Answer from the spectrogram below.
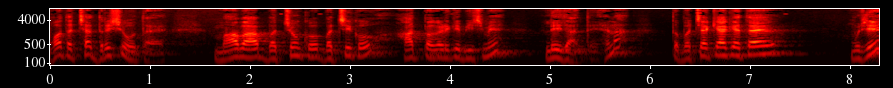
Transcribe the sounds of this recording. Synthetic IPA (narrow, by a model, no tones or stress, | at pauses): bɔːt̪ɐtːʃʰad̪ɾɪʃjəɦoːt̪aɦɛːmãːbaːp̚bɐtːʃõkobɐtːʃekohãːt̪̚ʰpɐkəɽkebiːt͡ʃmẽ | led͡ʒaːt̪eɦɛ̃ːna | t̪obɐtːʃakjaːk̬ɛɦt̪aɦɛ | mʊd͡ʒʱe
